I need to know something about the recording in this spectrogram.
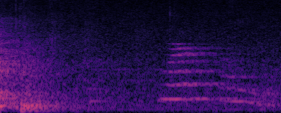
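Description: The end of a man's cough at the very start, then about a second in a short, faint, high cry that falls in pitch.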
